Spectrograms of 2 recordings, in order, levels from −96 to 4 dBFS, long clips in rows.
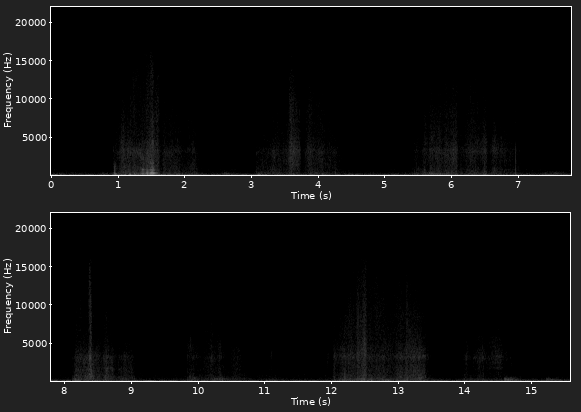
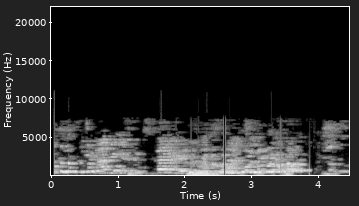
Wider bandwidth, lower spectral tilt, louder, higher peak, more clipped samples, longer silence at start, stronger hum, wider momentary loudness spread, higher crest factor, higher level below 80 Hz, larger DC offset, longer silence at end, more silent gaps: first, 16 kHz vs 7.4 kHz; about the same, -5 dB/octave vs -5.5 dB/octave; second, -63 LUFS vs -12 LUFS; second, -40 dBFS vs 0 dBFS; neither; about the same, 0 s vs 0.05 s; neither; about the same, 11 LU vs 12 LU; first, 26 dB vs 12 dB; second, -72 dBFS vs -54 dBFS; neither; about the same, 0 s vs 0 s; neither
